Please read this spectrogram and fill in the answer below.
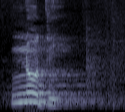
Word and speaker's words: নদী: আমরা এখানে একটু আসি নদী এই যে নদী বানানের মধ্যে কি আছে দীর্ঘকার আছে তখন এইটা উচ্চারণের ক্ষেত্রে হয়েছে যাবে নৌ দি দয়ে দি এখন আপনাদের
